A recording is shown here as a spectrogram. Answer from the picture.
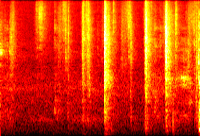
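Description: A deck of oracle cards being shuffled by hand: soft, irregular flicks and slaps of card on card, the sharpest about two and three seconds in.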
